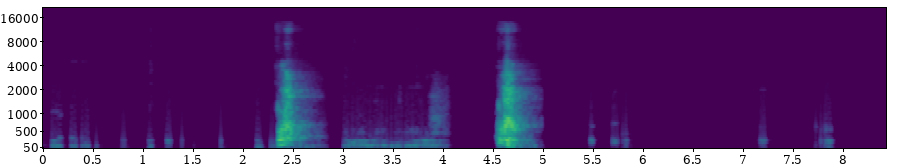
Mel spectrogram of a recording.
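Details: Dog with dry, hacking cough from a narrowed trachea; two loud, harsh honking coughs: goose-honk cough of tracheal collapse.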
